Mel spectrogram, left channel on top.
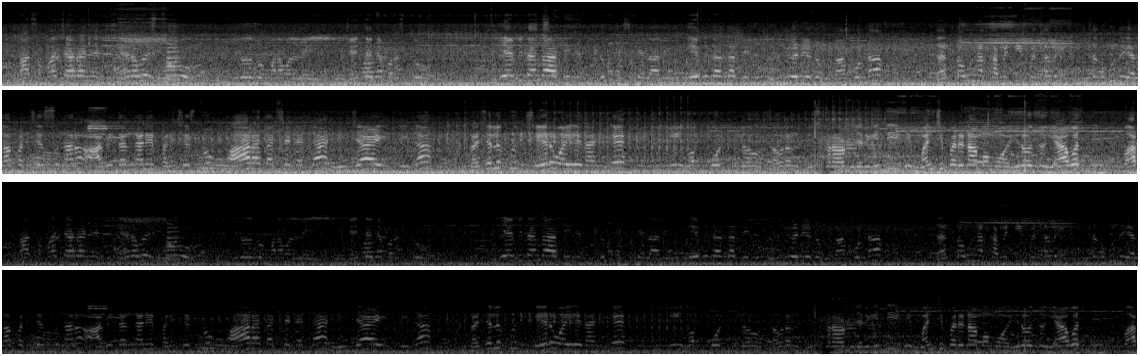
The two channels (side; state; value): right; quieter; 24.6 dB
